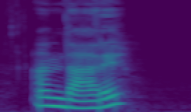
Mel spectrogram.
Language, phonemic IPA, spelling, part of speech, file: Italian, /anˈda.re/, andare, noun / verb, It-andare.ogg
